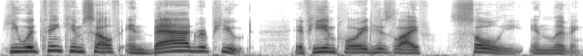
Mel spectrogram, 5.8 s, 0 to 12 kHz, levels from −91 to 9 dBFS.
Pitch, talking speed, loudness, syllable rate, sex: 170 Hz, 155 wpm, -19 LUFS, 4.3 syllables/s, male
